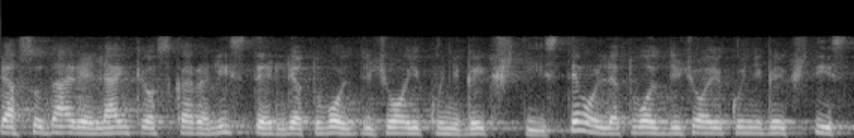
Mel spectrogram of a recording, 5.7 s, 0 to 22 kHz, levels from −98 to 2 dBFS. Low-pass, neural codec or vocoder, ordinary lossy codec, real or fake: 7.2 kHz; none; MP3, 48 kbps; real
